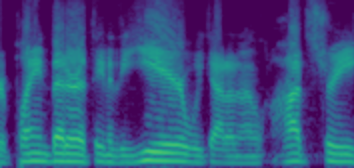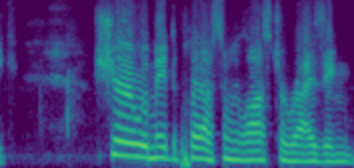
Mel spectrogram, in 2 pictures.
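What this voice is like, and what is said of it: Hoarse, fading voice. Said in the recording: “my voice is just all of a sudden deciding to leave me”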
